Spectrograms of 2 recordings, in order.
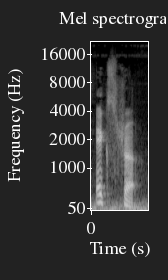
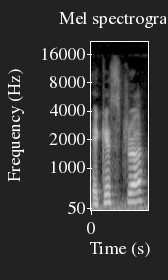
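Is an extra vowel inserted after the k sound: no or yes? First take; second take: no; yes. First: No extra vowel is inserted after the k. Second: An extra vowel is inserted after the k. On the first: The speaker calls it right. "it's extra" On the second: The speaker calls it wrong. "this is wrong"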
